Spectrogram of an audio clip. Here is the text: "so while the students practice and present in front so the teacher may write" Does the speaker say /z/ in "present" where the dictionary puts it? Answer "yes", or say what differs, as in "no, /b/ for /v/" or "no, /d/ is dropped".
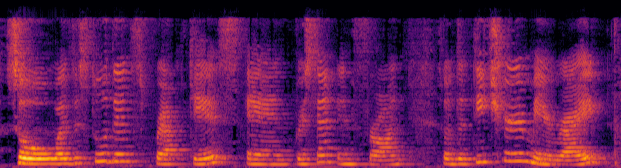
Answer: no, /s/ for /z/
